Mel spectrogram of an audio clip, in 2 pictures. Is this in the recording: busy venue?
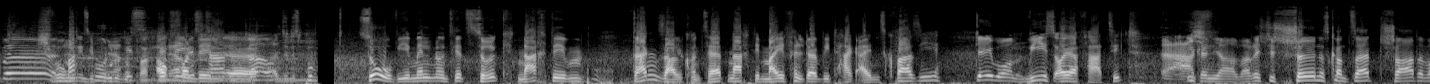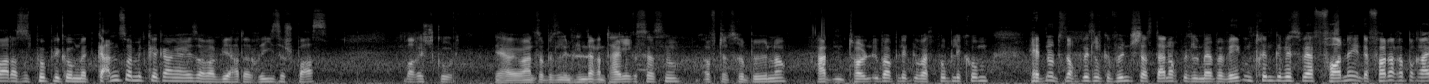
yes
